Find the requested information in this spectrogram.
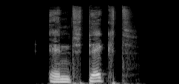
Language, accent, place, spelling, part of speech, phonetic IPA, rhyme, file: German, Germany, Berlin, entdeckt, verb, [ɛntˈdɛkt], -ɛkt, De-entdeckt.ogg
- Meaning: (verb) past participle of entdecken; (adjective) discovered, detected; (verb) inflection of entdecken: 1. third-person singular present 2. second-person plural present 3. plural imperative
